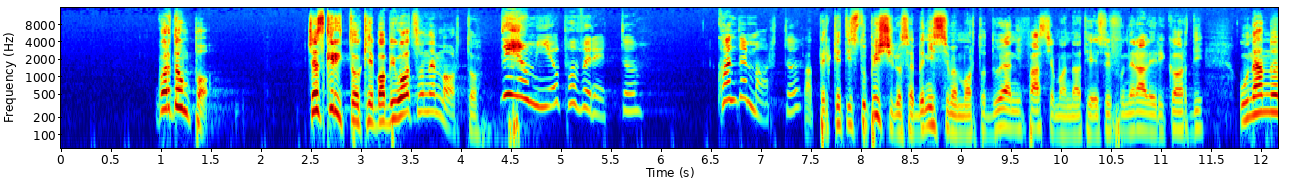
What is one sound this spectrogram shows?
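A woman speaks with feeling through a microphone in a large echoing hall.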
